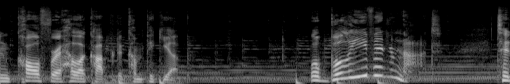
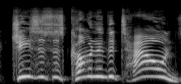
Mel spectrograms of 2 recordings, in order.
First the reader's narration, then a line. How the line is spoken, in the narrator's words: someone shouts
